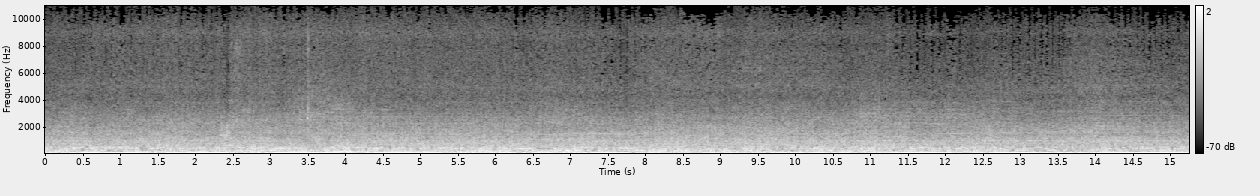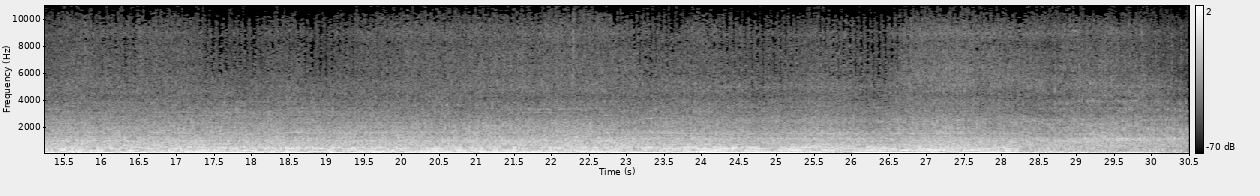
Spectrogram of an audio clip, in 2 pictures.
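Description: Grasshopper 125V61 zero-turn riding mower running steadily while cutting grass: a constant engine drone with the deck blades spinning beneath.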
